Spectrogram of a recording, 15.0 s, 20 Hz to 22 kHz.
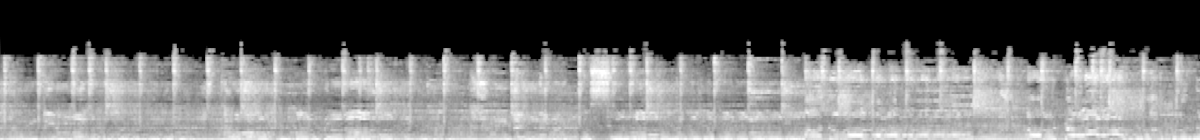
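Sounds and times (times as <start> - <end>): instrumental backing with steady beat: 0.0 - 15.0
woman singing into a microphone: 0.0 - 15.0.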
